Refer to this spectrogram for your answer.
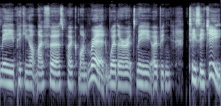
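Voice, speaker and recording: A fairly low-pitched woman with an Australian accent, fairly even intonation, in a very clean recording with a silent background. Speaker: Twitch streamer. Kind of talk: podcast discussion.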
